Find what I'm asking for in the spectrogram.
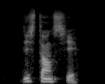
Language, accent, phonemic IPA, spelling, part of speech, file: French, France, /dis.tɑ̃.sje/, distancier, verb, LL-Q150 (fra)-distancier.wav
- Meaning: to distance (be detached)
